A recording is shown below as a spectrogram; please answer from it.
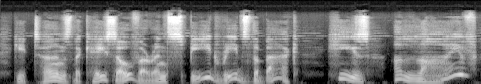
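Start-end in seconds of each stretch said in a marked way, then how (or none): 3.3-4.8 high, slow, hopeful question; hopeful disbelief at good news. A narrator's reading. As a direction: ask it hardly daring to believe. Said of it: "The note of hopefulness in his voice".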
